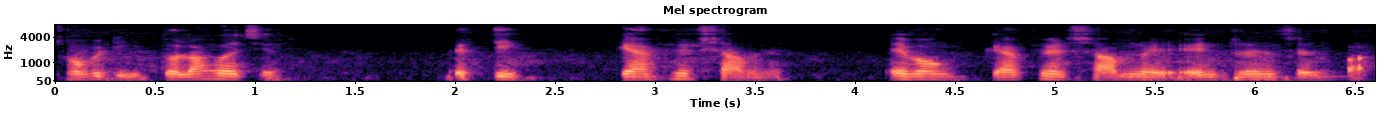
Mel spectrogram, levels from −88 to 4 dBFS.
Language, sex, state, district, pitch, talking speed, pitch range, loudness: Bengali, male, West Bengal, Jalpaiguri, 130 Hz, 135 wpm, 120-135 Hz, -19 LUFS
